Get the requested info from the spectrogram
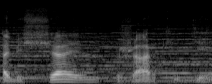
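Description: A man narrating a literary story for a Soviet-era radio play, measured and expressive, with deliberate pauses. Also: a bass voice, gravelly. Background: music.

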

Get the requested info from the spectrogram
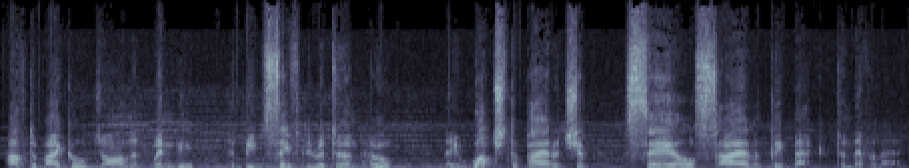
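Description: A man's voice: fairly high pitch, sing-song, unhurried, sharp tone, faint music behind. A man reading a scripted children's story as narrator of a storybook record.

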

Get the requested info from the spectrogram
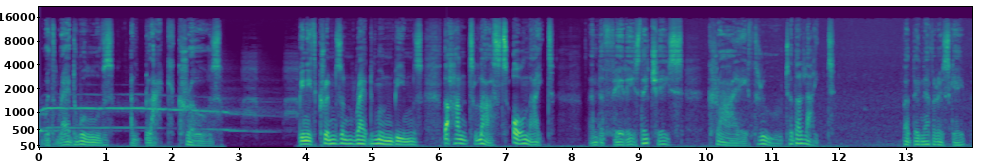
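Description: A man narrating a dark verse tale as a storyteller, theatrical, deliberate and ominous, with a husky deep voice. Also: huge pitch swings, slight background noise. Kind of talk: dramatic scripted storytelling in verse.

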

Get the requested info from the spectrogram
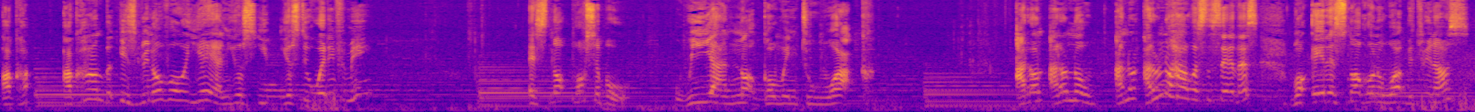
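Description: An actor playing an exasperated, dismissive boyfriend abroad in a phone-call drama, speaking emphatically and impatiently. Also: male voice, sits high, lively intonation, moderate pace, music in the background. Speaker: actor in a comic relationship drama.

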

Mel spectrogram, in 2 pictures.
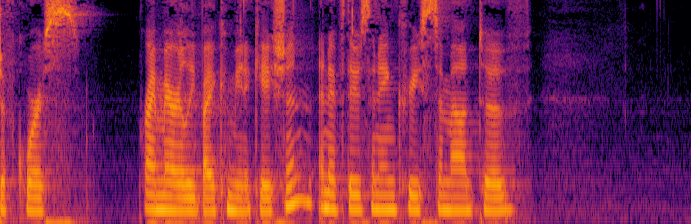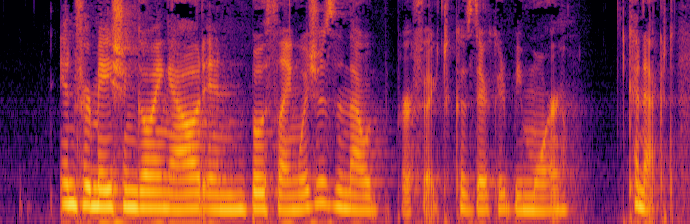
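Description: Young American woman, relaxed interview talk. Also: medium pitch. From USA. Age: 20s. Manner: friendly, relaxed, frequent "so" openers. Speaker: podcast guest, medical student. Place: small bright studio room. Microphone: studio condenser mic on boom arm.

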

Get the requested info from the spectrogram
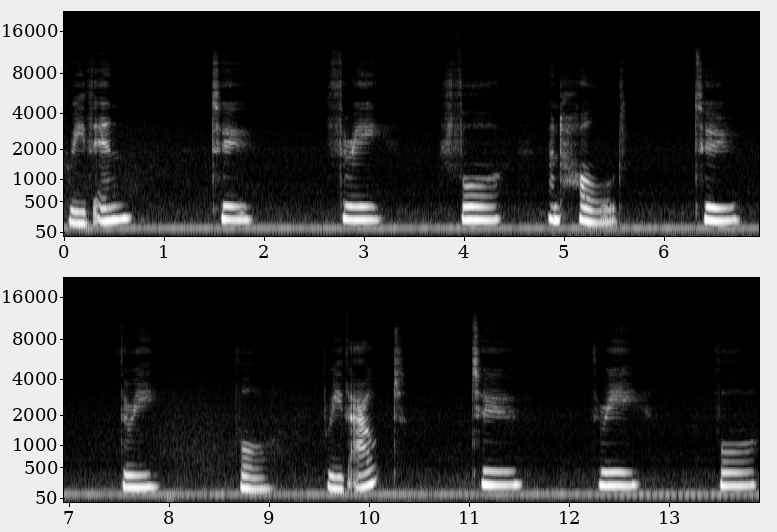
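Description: A woman guiding a meditation in a calm, soothing, measured way with long pauses and a soft, breathy voice. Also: medium pitch, rough recording. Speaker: meditation guide. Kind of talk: guided meditation narration.

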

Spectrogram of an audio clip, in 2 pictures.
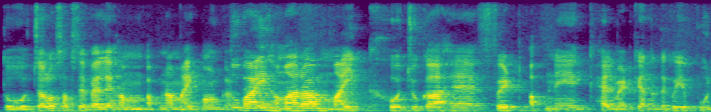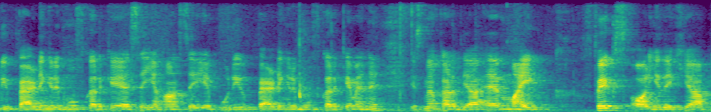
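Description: Young male vlogger, bright casual delivery, echoey small room. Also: mid-range voice, a little hiss or hum. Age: young adult. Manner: chatty, addresses viewers as bhai and yaar. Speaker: motovlogger. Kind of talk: casual product demo. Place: small indoor room at a desk.

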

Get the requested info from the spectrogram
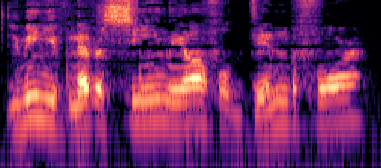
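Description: A man's voice: medium pitch, brisk, pushed and bright, husky, voice pushed up, low-quality recording. A man playing an exasperated, showy doctor in a storybook, declaiming his points with indignant pride. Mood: lecturing. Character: theatrical, exasperated male doctor of noise, proud showman.

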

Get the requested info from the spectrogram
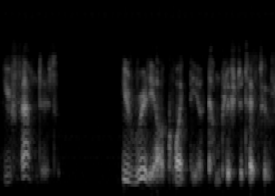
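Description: A man playing a smug, falsely polite supernatural villain in a horror audio drama, with a breathy, husky voice. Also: medium pitch, lively intonation, normal speed, sharp tone, poor audio. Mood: gloating. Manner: mocking, silky, gloating.

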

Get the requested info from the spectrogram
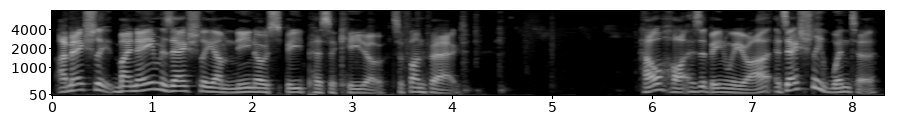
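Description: Young kiwi guy streaming a farming game, highish voice, goofy back-and-forth with chat. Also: animated, normal speed, pushed and bright. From New Zealand. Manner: playful, jumps to high squeaky protests when teased.

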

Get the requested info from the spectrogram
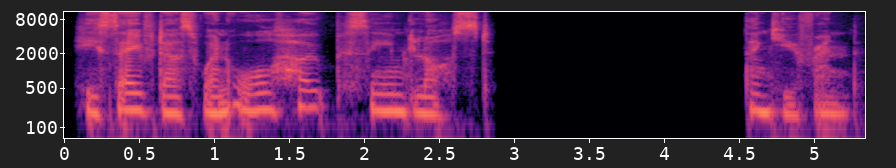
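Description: An actress playing a thoughtful adventurer in a video game, with a measured, dramatic storytelling delivery. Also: female voice, mid-range voice, creaky, dry recording, clean studio sound. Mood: mournful. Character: thoughtful adventurer woman recounting her journey. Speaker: voice actor for a player character. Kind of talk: scripted game narration and character lines.

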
